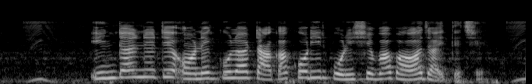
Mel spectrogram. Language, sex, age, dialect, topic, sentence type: Bengali, female, <18, Western, banking, statement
